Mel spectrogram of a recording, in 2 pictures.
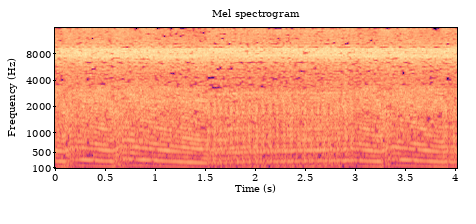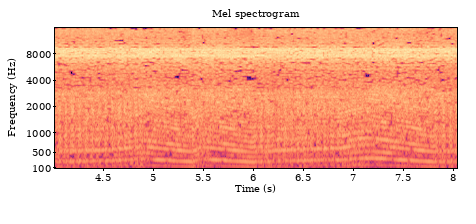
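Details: Yamaha RX King two-stroke, warmed up after daily carburetor tuning, exhaust test: crisp blips rising and falling cleanly about once a second, revving freely with no misfire or bog. This is a healthy engine.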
